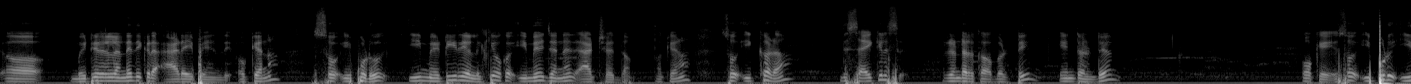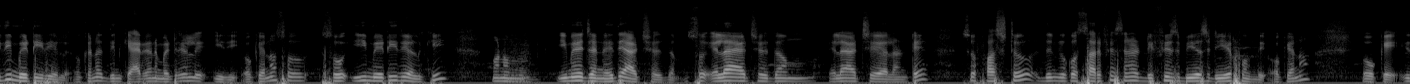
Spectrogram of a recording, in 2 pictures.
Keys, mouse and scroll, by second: 7.7-9.5 middle drag, 9.5-11.2 drag, 11.3 click, 12.0-14.2 middle drag.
